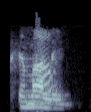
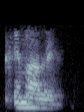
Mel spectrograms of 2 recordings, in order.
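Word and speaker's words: tkemali: So in the book, the Georgian, what's it called, Tasting Georgia, she talks about, how do you pronounce this, the sour plum sauce? – Kemali. – Kemali, yes.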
